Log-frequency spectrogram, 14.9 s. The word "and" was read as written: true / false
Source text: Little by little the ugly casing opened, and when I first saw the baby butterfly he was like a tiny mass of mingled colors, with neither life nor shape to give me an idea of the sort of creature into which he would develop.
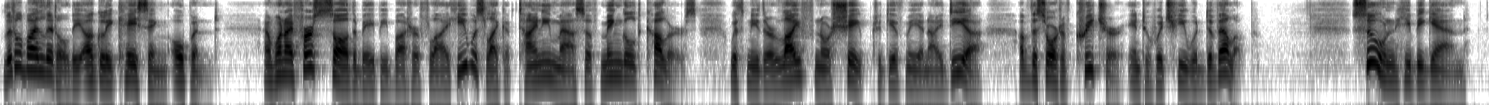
true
